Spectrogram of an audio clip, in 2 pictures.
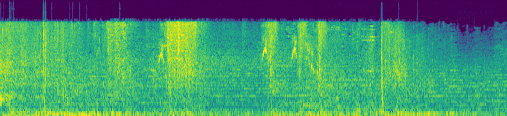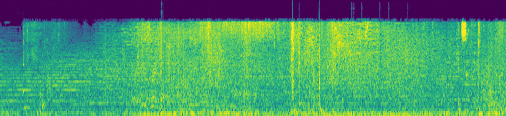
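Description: Confringo fire spells in the video game Hogwarts Legacy erupt in repeated loud booms and crackling blasts, layered into a dense, continuous roar of fiery explosions with some overlapping voices.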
